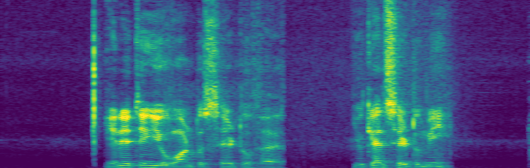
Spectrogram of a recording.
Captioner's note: none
